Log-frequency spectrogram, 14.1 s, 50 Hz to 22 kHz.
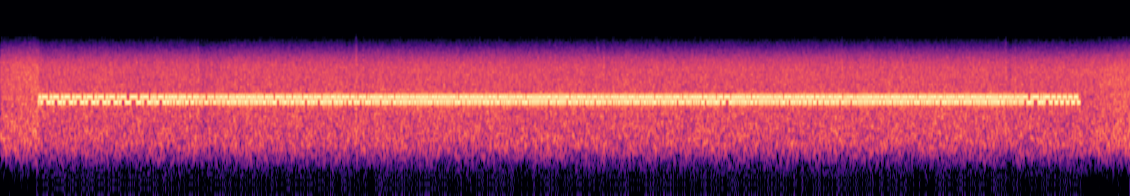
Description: NAVTEX (SITOR-B), 100 baud, 170 Hz shift, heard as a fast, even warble, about 1000 Hz centre, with radio static. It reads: ZCZC XE09 NAV WARNING 210. WRECK IN PSN 25-09N 121-23E. WIDE BERTH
